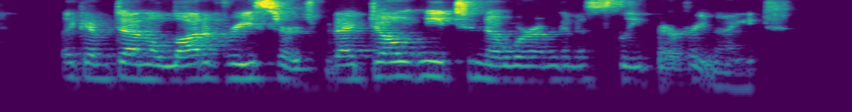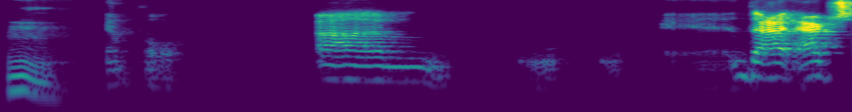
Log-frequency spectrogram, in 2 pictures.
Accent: Ontario, Canada; a 2-day back-to-back training hike in Beaver Valley, which is my stomping grounds. I grew up around Beaver Valley.

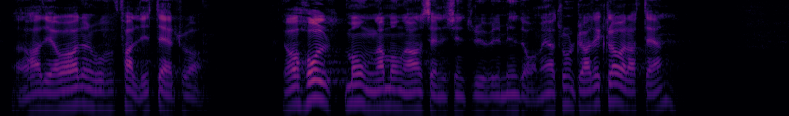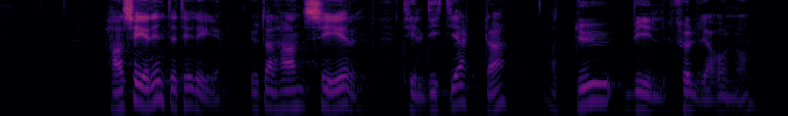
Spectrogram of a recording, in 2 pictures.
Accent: Västra Götaland County, Sweden; Släpp nu där garnen, som vi säger hemma i Bohuslän, näten, säger många.

